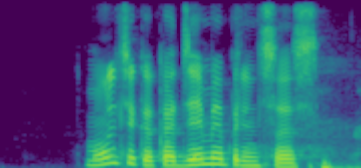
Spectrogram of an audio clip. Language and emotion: Russian, positive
